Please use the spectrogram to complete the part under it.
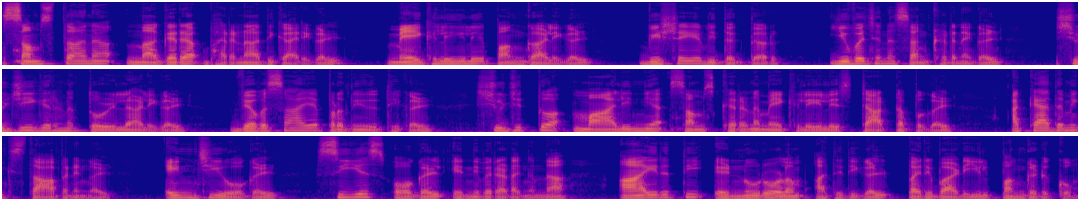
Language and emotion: Malayalam, neutral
